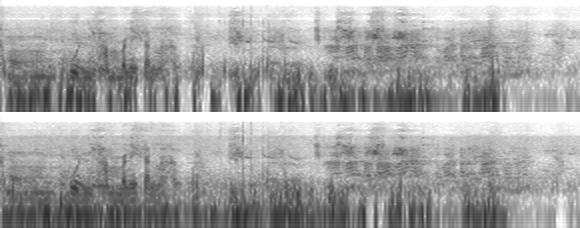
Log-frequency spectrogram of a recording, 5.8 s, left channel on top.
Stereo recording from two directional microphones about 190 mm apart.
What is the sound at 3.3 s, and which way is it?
Speech, 55° left (ahead or behind).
